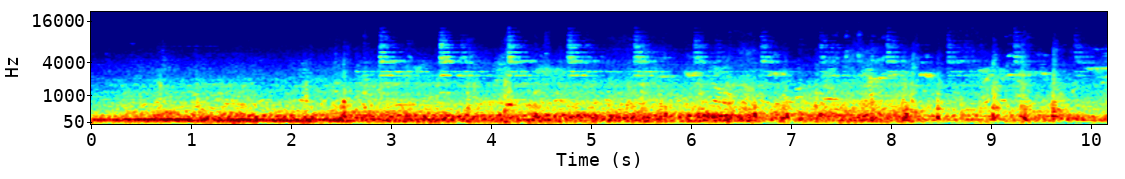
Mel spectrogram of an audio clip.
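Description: Steady loud rumble and rattle of a small amusement park train riding along rails through woods at Quassy Amusement Park, with clacking wheels and occasional squeals throughout.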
